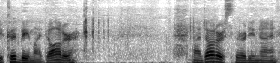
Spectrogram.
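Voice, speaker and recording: A man's medium-pitched, moderate-paced speech with ordinary pitch variation over noticeable background noise. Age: 70s. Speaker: long-distance hiker and vlogger. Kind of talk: casual vlog chat. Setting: outdoors on a hiking trail.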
